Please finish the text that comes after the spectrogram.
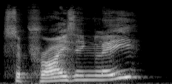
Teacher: I used an upwards intonation on the word surprisingly. And the reason why I did that was because there was more to come in the phrase. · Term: rising tonality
